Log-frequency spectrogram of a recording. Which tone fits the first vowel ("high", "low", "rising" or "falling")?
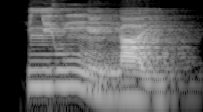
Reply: high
